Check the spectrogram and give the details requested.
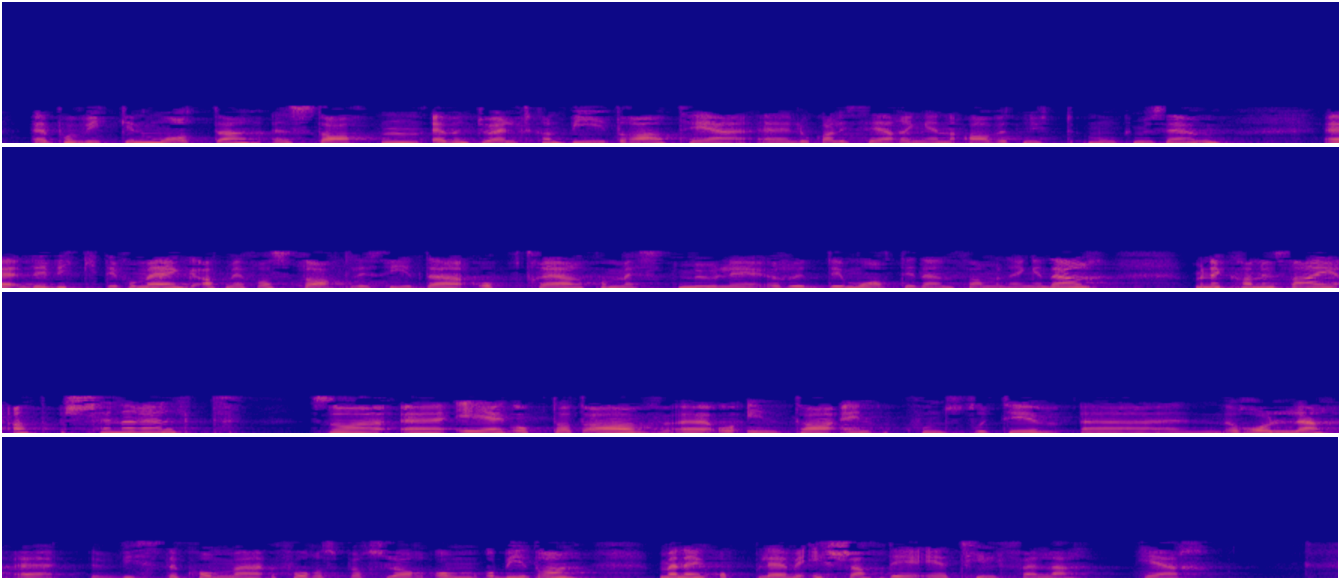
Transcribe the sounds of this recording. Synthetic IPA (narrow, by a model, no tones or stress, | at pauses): pʰɔʋɪlkənmoːt̪əst̪ɑːt̪n̩ɛʋɛnt̪ʉɛlt̪kʰɑnbiːd̪ɾɑːt̪ʰɪllʊkɑlɪseːɾɪŋənɑʋɛt̪nʏt̪ːmʊŋkəmʉseːʉm | d̪ɛæɾʋɪkt̪ɪfɔɾmeːɡɑ̰t̪mɛfʁɑst̪ɑːt̪lɪsiːd̪əʔɔpt̪ʰɾeːɾpʰɔmɛst̪mʉːlɪɾʏd̪ːɪmoːt̪əɪd̪ɛnsɑmːənhɛŋːənd̪æːʁmɛnɛkʰɑnjʊsæɪʔɑt̪ʂɛnəɾɛlt̪ | sɔʔɛɾɛɡɔpt̪ʰɑt̪ɑʋʔɔʔɪnt̪ʰɑːʔæɪnkʰʊnst̪ɾʉk̚t̪ʰiːʋ | ɾɔlːəʋɪsd̪ɛkʰɔmːəfoːɾəspœʁsləɾɔmɔbiːd̪ɾɑːmɛnɛɡɔpleːʋəɾʔɪʃːəɑt̪̚d̪ɛʔɛʈ̪ʰɪlfɛlːə | heːɾ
